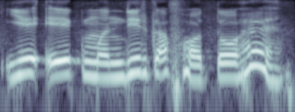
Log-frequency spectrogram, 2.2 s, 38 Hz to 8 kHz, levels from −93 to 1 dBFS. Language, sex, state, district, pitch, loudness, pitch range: Hindi, male, Assam, Kamrup Metropolitan, 220 Hz, -13 LUFS, 195-240 Hz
